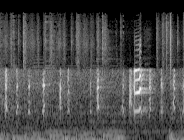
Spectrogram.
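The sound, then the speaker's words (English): Chickens cluck loudly and agitatedly in alarm, a rapid run of sharp repeated calls with one louder squawking burst near the end, with no talking. “What they do is make a really loud noise and hope someone comes to help and flap around and peck the fox and hope it runs off.”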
